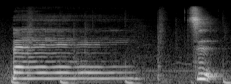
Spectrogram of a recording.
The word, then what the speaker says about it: 杯子: 第二个杯子杯子杯子 So the first tone is relatively high, like you are singing, and you cannot drop it, okay? 杯 a, a, a, like you're singing. 杯子 The second word is neutral, so it just drops.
